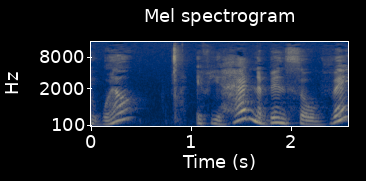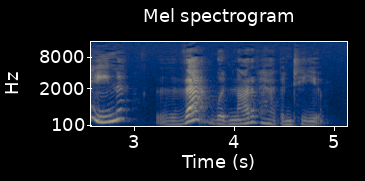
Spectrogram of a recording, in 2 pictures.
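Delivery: severe, stern, reproachful voice with swooping pitch. Recounting what a visitor said at their hospital bedside, imitating a stern voice. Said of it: "she says it with a stern voice".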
